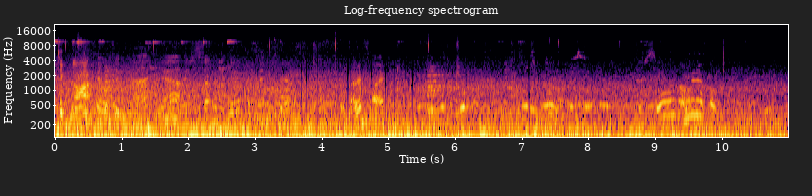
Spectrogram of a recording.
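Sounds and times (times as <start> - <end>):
heavy low rumble: 0.8 - 10.5.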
